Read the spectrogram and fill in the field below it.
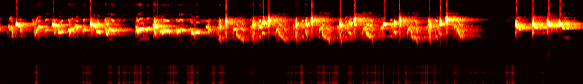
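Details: Sooty-headed bulbul song, described as chatty with long rapid trills, used as a lure to prompt other bulbuls to sing: dense run of chirpy, warbled phrases with quick slurred notes, a brief pause, then more bright chattering.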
